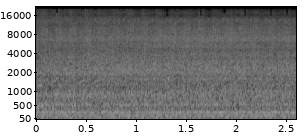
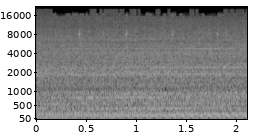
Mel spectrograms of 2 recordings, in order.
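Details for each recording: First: Mercedes-Benz C240 C-Class after replacing the fuel injectors (fuel filter and pump replaced earlier), a few seconds after restart once the emptied fuel rail has refilled: even, steady idle hum with no misses or stumbles; normal idle, smoothing out. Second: Mercedes-Benz C240 C-Class just after replacing the fuel injectors (fuel filter and pump replaced earlier), restarted with the fuel rail empty: steady idle with a faint uneven stumble as the rail refills; slightly rough idle.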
